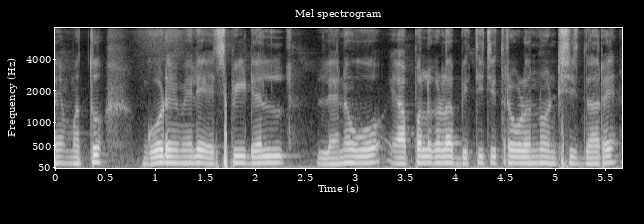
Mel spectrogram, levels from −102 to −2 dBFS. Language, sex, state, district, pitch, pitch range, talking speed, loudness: Kannada, male, Karnataka, Koppal, 135 Hz, 125-140 Hz, 115 wpm, -21 LUFS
